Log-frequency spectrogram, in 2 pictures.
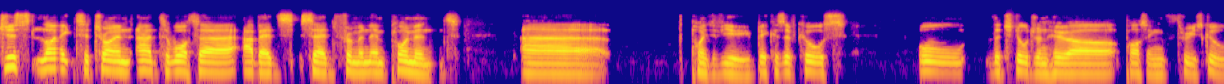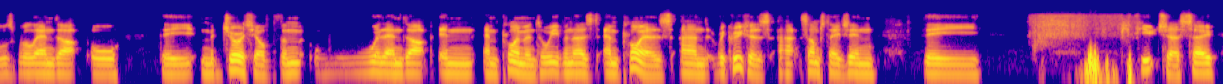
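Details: Adult man who stammers and describes his own stammer and disfluency; real, unscripted speech; stuttering.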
